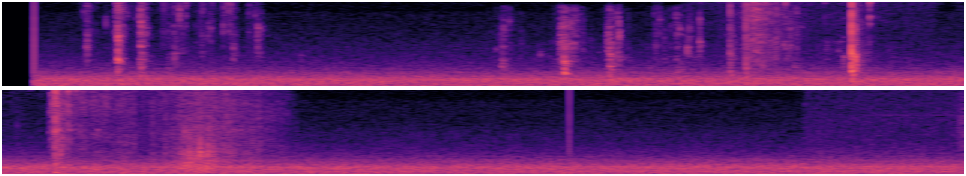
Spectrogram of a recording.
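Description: Aluminium beer cans clicking and knocking together as they are packed into a canvas tote bag, with several sharp clicks in the first three seconds and a brief rustle of the bag just before four seconds, over a steady low rumble.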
